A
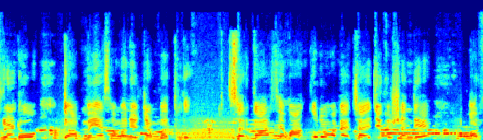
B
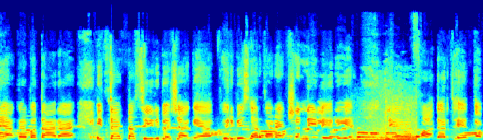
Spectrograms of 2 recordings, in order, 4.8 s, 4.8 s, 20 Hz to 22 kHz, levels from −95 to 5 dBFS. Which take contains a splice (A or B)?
B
